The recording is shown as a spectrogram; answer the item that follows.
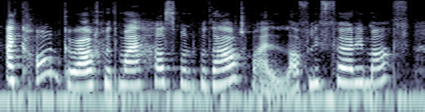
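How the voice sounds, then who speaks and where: A woman's voice: high voice, lively intonation, a little fast, creaky, bright, forceful tone, exaggerated voice. A woman acting a prim, fussy housewife in a spoof 1940s radio advert, fretful and gushing.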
